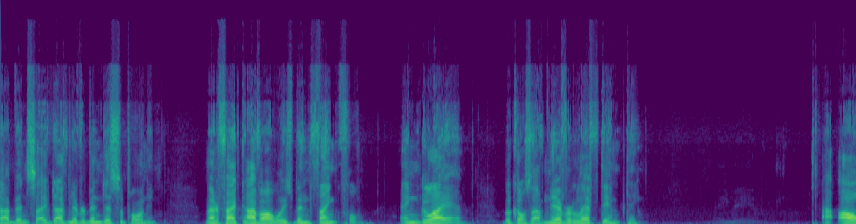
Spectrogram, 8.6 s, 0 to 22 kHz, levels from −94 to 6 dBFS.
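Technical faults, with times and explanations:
No technical faults can be heard anywhere in the speech. There is nothing to time or explain.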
